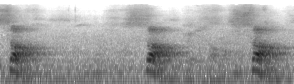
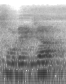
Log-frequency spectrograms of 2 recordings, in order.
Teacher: দন্তস্ব, তালব্যস্ব এবং পেট কাটা মূর্ধন্য-ষ। দন্তস্ব, যে স উচ্চারণ করতে গেলে জিভটা দাঁতে লাগে তখন তাকে বলা হয় দন্তস্ব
